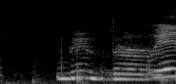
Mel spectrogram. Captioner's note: indistinct chatter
